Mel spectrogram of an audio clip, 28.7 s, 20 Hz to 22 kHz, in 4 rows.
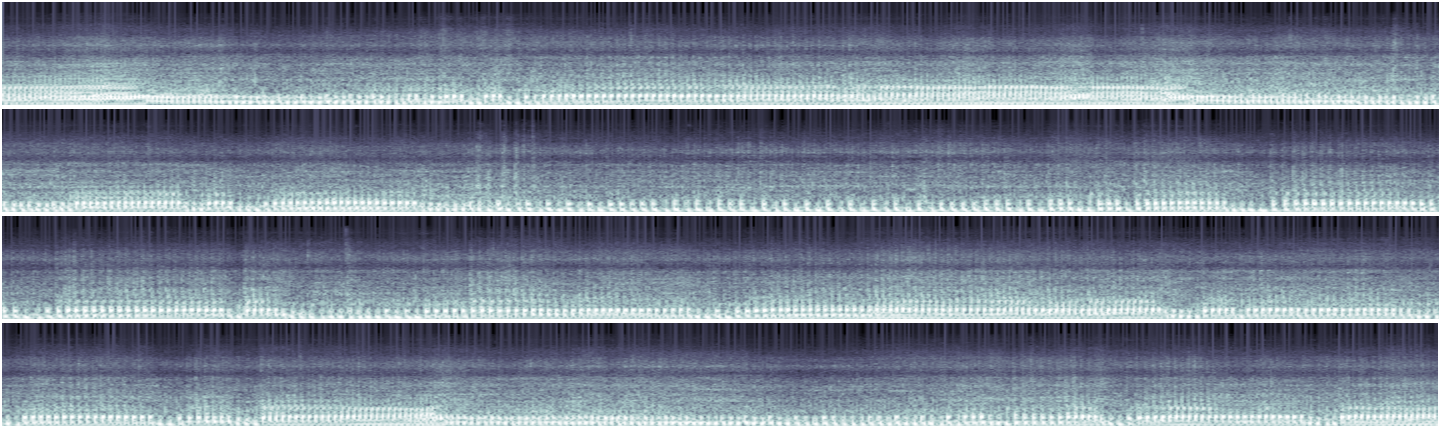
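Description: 2019 Yamaha YZ450FX's single-cylinder four-stroke engine under way on a dirt trail, its note rising and falling again and again as the throttle is opened and shut.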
